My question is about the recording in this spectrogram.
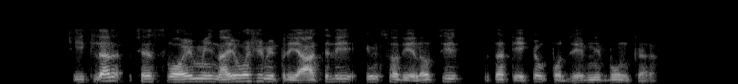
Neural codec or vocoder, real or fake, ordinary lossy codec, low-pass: codec, 16 kHz, 4 kbps, FunCodec, trained on LibriTTS, 50 frames a second; fake; Opus, 16 kbps; 5.4 kHz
